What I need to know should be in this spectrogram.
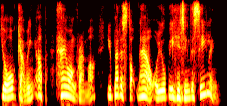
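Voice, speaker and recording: A man voicing a cheeky, excitable young grandson in a storybook, eager and full of exclamation. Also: a little high, moderate pace, dry recording, lo-fi sound, pitched above the performer's own voice. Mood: excited amazement.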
